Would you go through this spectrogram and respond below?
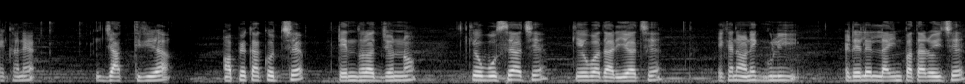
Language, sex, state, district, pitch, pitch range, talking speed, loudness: Bengali, female, West Bengal, Purulia, 185 Hz, 175-195 Hz, 125 wpm, -15 LUFS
